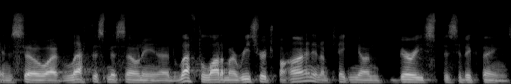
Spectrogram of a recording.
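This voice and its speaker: Hardly pausing, a man with an unremarkable speaking voice talks at a fairly quick pace. His pitch is fairly low with ordinary variation. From Connecticut, US Northeast. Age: 50s. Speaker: ornithologist and ecology professor. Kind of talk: panel discussion. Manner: casual, with some repetition.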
